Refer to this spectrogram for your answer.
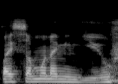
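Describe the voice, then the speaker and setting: An artist streaming himself drawing chats casually in a mid-range, slightly mellow voice with no echo. He jokes at his own expense and laughs often while he works.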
